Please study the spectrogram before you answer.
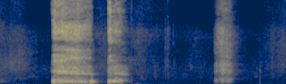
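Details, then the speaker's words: Adult with a sore, strained throat after talking continuously, also reporting high fever: two harsh coughs in quick succession, then a brief throat clear; dry-sounding cough. "నా గొంతు అయితే పట్టేసింది. ఇంతసేపు కంటిన్యూగా ఆపకుండా మాట్లాడుతూనే ఉన్నా గొంతు పట్టేసింది."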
